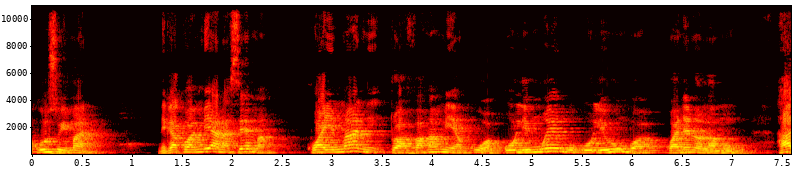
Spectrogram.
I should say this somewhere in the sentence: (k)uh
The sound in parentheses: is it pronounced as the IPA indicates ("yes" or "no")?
yes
